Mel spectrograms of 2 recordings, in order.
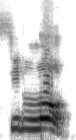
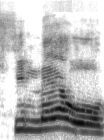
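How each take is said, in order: First: "filô" com ô final tônico; forma contraída. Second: "filéu" com as vogais separadas e tônica no é; forma não contraída. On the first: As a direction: diga "filô" fechando no ô do fim. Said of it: "você vai achar filô". (forma contraída grega) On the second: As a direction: diga "filéu" abrindo o éu do fim. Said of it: "não vai achar filéu no dicionário". (forma antes da contração) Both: Shown as a demonstration.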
